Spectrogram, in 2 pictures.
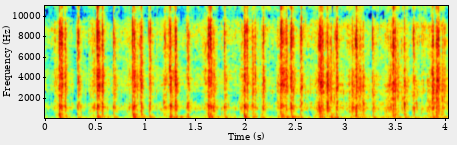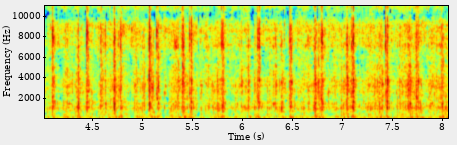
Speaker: Yeah, that sound happened because it was shaking, that's why.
